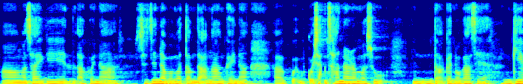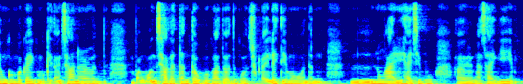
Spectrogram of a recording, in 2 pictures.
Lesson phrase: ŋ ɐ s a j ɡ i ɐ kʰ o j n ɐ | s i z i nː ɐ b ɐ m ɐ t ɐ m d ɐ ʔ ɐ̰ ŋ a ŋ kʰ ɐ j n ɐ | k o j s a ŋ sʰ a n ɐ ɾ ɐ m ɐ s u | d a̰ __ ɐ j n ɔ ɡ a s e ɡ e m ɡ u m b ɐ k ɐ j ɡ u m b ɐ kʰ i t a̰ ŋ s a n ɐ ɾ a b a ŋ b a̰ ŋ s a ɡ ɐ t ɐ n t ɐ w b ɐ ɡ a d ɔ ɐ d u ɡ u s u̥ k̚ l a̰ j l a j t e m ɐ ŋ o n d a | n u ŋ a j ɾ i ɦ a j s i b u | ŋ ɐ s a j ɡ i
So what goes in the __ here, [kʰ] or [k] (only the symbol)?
k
